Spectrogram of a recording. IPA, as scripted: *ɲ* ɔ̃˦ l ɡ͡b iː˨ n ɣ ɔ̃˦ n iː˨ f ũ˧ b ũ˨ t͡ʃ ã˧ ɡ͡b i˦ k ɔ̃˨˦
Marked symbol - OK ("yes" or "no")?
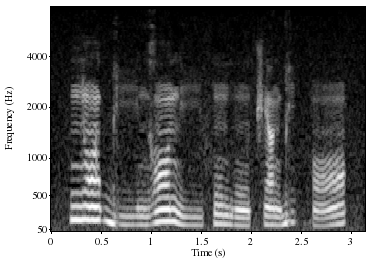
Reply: yes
